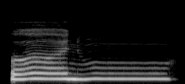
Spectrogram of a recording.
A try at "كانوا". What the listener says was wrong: What letter is this one? No, it's a tarqiq letter. It's kaf. It's not qaf. Kaf. So can so it would be a slight There will be no thick sound. So kanu.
